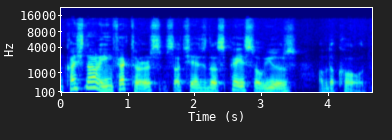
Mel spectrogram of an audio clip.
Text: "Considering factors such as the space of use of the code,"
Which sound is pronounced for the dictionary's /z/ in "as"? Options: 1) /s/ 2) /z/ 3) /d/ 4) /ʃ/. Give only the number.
2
